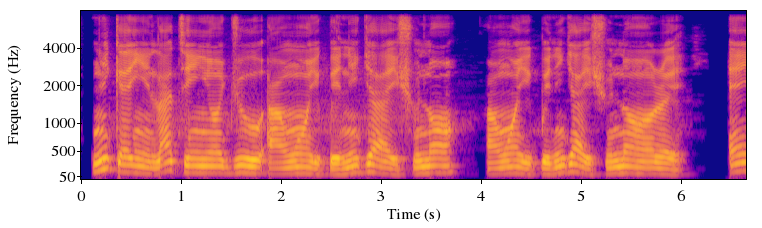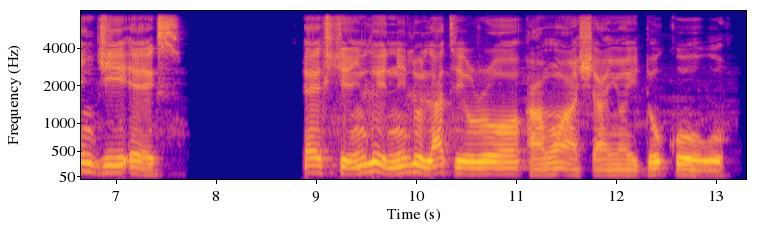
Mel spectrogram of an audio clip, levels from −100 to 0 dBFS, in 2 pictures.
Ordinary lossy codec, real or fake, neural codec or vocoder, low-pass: none; real; none; 7.2 kHz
